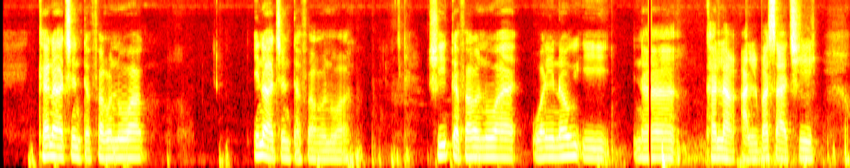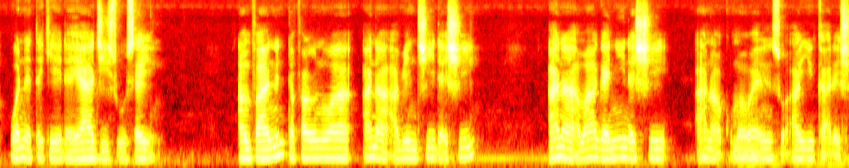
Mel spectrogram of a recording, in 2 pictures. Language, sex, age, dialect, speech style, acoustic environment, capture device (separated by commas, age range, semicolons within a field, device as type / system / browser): Hausa, male, 25-34, Nigeria - Kano, happy; focused, nature; silence, mobile / Linux / Chrome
